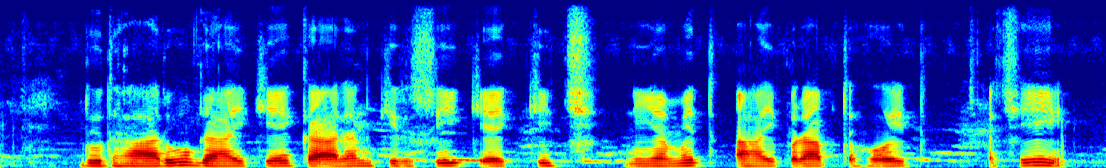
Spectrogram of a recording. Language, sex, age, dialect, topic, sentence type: Maithili, male, 25-30, Southern/Standard, agriculture, statement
